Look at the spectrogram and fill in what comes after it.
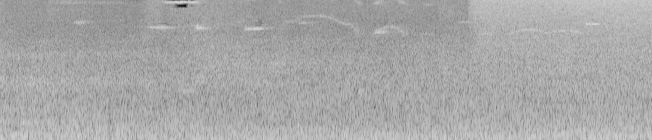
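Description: NJ Transit locomotive-hauled passenger train rolling past along the platform, a steady rumble of wheels on rail with faint high-pitched wheel squeals.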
